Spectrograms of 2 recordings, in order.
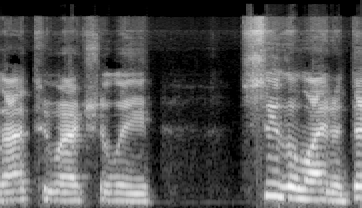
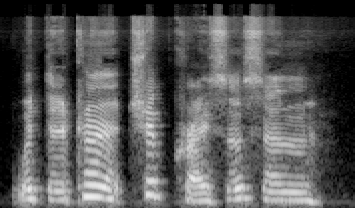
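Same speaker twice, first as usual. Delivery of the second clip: ordinary talk, nothing marked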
